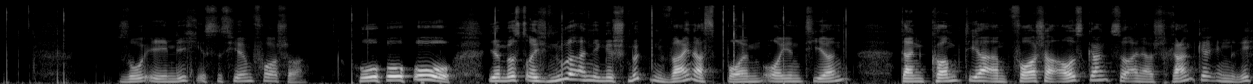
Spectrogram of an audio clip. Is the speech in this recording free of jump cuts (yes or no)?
no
